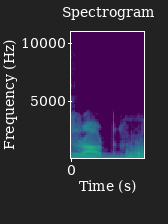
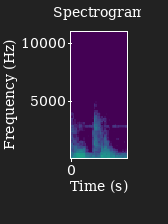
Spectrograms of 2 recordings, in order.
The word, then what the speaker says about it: route: This is route. Got it? Never call it root.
